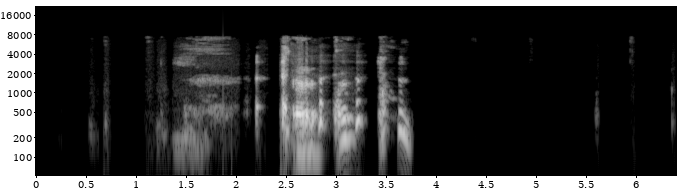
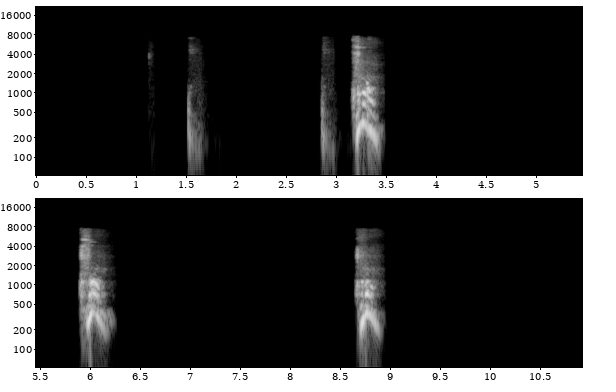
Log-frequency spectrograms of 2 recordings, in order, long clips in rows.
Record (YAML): cough_length: 6.4 s
cough_amplitude: 28688
cough_signal_mean_std_ratio: 0.27
exhalation_length: 10.9 s
exhalation_amplitude: 27429
exhalation_signal_mean_std_ratio: 0.19
survey_phase: beta (2021-08-13 to 2022-03-07)
age: 45-64
gender: Female
wearing_mask: 'No'
symptom_cough_any: true
symptom_runny_or_blocked_nose: true
symptom_diarrhoea: true
symptom_fatigue: true
symptom_headache: true
symptom_onset: 2 days
smoker_status: Never smoked
respiratory_condition_asthma: false
respiratory_condition_other: false
recruitment_source: Test and Trace
submission_delay: 2 days
covid_test_result: Positive
covid_test_method: RT-qPCR
covid_ct_value: 20.2
covid_ct_gene: ORF1ab gene
covid_ct_mean: 21.1
covid_viral_load: 120000 copies/ml
covid_viral_load_category: Low viral load (10K-1M copies/ml)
